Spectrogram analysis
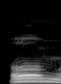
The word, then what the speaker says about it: ओम: वैसे इसके 3 चरण करना चाहिए। अ, ओ, म। अकारा जो है वो छोटा होना चाहिए। फिर ओ रहता है उससे बड़ा होना चाहिए।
